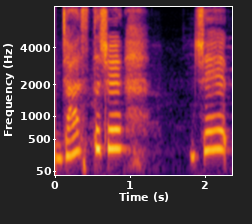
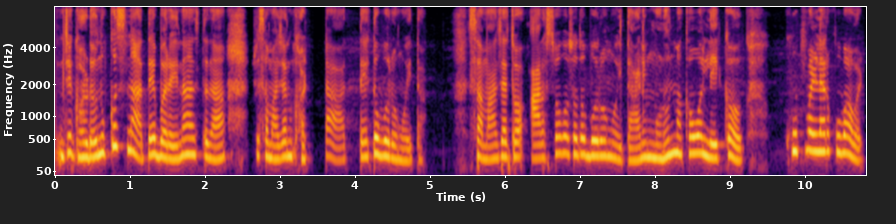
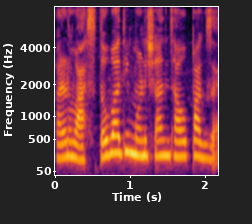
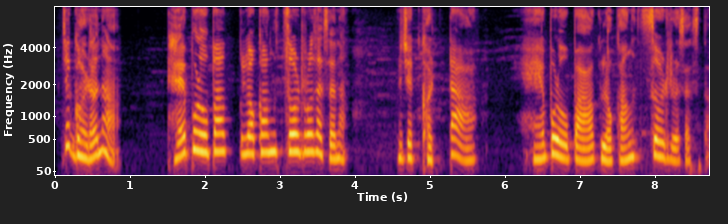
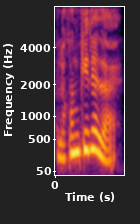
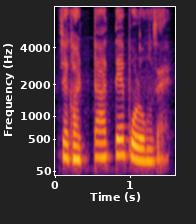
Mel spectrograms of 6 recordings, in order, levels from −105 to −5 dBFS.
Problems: none marked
